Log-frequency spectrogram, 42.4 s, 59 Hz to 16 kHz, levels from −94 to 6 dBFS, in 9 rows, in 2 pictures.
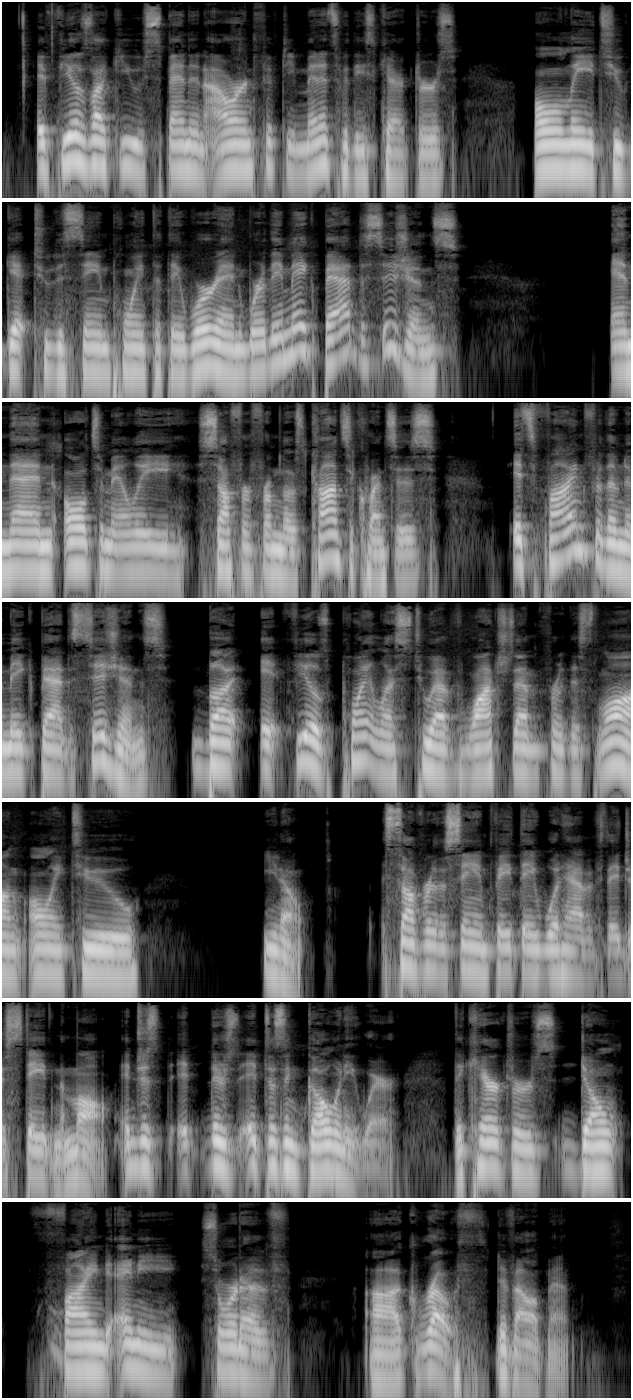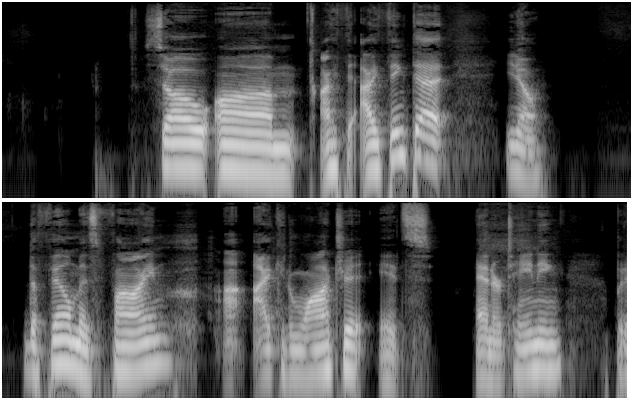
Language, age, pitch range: English, 30-49, 115-140 Hz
